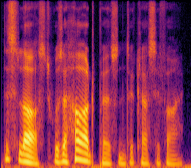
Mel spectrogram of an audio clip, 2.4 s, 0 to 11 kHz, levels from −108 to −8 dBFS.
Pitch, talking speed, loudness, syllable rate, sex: 115 Hz, 200 wpm, -19 LUFS, 5.0 syllables/s, male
